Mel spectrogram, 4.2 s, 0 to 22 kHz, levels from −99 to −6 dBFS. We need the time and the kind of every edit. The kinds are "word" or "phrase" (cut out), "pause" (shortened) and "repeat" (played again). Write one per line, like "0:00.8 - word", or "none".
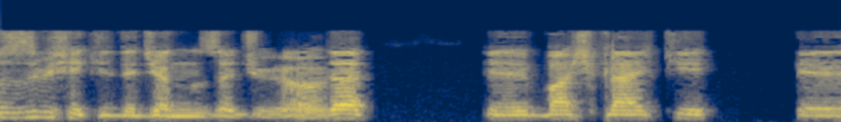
0:01.6 - word
0:03.0 - word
